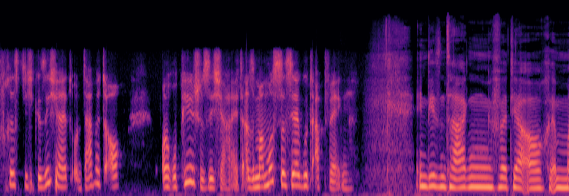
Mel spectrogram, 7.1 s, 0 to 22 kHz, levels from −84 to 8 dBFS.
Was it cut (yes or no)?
no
